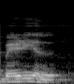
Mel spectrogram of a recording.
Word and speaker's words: burial: দ্য বেরিয়াল ground, এই যে BURIAL প্রনাউন্সিয়েশনটা হবে বেরিয়াল, দ্য বেরিয়াল ground of দ্য ফ্যারাওস, তাহলে ফ্যারাওদের সমাধি ক্ষেত্র বা সমাধি স্থান, এখানে ফ্যারাওদেরকে সমাধি দেওয়া হয়, ঠিক আছে।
